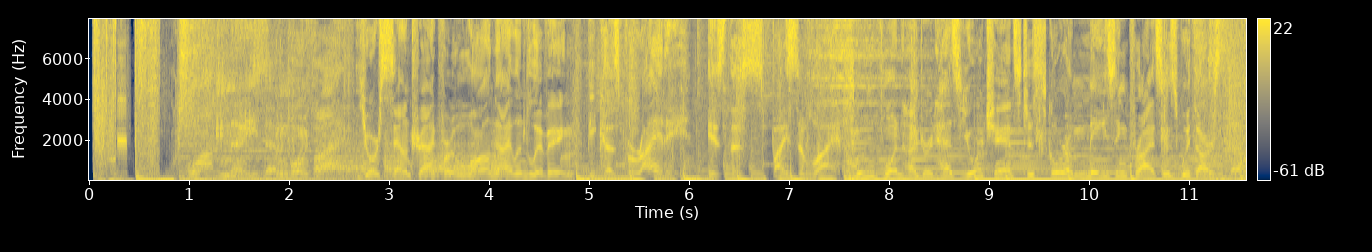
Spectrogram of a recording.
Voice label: Radio AC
